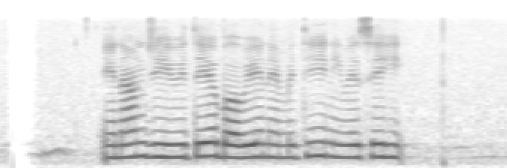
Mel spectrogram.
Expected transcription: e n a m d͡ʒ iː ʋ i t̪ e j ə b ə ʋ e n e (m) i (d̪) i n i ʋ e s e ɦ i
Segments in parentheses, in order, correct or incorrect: correct, incorrect: t̪

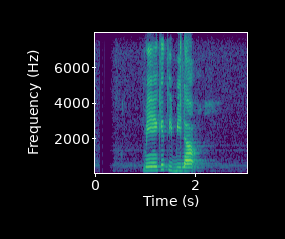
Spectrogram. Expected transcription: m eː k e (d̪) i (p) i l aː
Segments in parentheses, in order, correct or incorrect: incorrect: t̪, incorrect: b

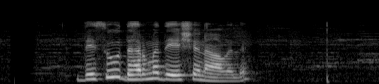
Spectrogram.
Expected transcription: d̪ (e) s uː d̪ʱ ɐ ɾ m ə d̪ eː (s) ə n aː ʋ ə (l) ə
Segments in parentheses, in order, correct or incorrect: correct, incorrect: ʃ, correct

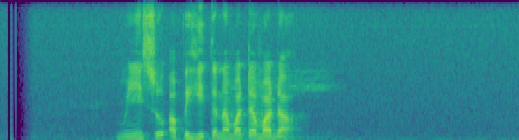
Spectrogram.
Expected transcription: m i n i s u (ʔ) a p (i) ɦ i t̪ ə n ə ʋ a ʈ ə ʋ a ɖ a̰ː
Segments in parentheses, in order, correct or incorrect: correct, correct

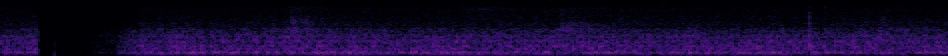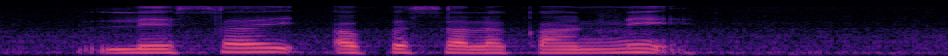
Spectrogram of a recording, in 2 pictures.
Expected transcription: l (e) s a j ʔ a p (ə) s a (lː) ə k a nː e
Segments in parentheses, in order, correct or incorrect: correct, correct, incorrect: l

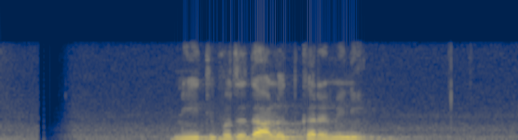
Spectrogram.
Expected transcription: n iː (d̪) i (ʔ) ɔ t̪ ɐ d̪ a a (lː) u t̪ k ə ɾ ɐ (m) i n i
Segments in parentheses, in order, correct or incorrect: incorrect: t̪, incorrect: p, incorrect: l, correct

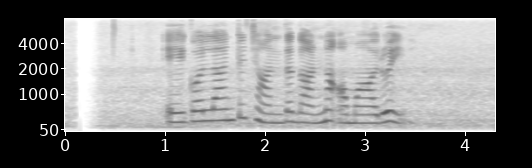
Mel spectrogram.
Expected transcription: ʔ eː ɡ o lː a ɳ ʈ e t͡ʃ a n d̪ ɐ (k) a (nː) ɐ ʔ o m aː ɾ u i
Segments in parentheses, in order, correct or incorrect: incorrect: ɡ, correct

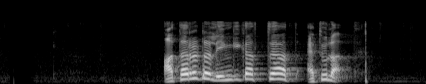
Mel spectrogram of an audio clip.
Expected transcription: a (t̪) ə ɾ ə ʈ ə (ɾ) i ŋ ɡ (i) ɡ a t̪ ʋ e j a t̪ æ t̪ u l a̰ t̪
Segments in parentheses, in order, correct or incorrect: correct, incorrect: l, correct

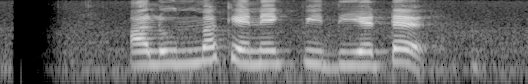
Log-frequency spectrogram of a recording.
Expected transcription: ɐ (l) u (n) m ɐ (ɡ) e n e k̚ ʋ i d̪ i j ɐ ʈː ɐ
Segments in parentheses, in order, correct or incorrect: correct, correct, incorrect: k

